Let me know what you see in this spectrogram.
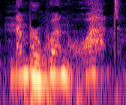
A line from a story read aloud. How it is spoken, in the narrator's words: Something really devious inside of me wanted so badly to whisper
